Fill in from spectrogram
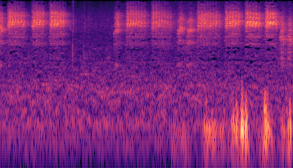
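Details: A sedge warbler perched very close, singing alongside other sedge warblers in reedy waterside vegetation: a fast, scratchy chatter of high, rattling phrases with brief pauses, with low thumps and rustling near the end.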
